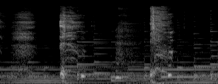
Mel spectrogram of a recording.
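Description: A woman coughing a few times in short breathy bursts over sustained background music.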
